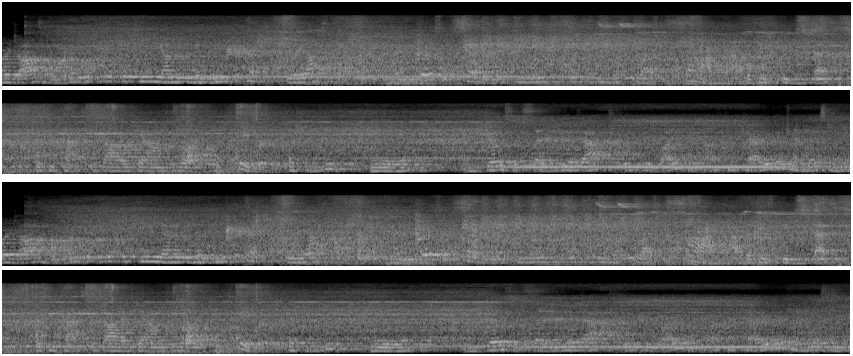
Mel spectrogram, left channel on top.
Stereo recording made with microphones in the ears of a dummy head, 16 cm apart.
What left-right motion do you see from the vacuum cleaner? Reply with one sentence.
In this clip you hear the vacuum cleaner go from the left side to the right.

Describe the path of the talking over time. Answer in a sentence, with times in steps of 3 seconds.
You can hear the talking on the left from 0 s, in the centre from 3 s, on the right from 6 s, in the centre from 9 s and on the left from 12 s.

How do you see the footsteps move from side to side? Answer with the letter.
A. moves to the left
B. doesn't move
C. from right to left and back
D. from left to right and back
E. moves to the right
A.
